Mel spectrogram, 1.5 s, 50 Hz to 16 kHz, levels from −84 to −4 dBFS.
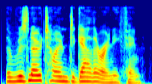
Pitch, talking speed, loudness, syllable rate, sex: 175 Hz, 275 wpm, -17 LUFS, 8.0 syllables/s, female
